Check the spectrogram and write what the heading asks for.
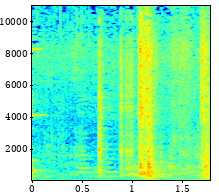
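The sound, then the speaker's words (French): A door closing: a few short knocks and clicks, then a louder rattling clunk and a final latch-like click, all at moderate volume. “Attends, attends, t'as fermé la porte, il y a quelqu'un qui peut.”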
